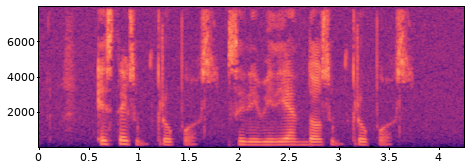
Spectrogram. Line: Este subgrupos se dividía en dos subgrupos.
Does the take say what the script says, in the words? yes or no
yes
